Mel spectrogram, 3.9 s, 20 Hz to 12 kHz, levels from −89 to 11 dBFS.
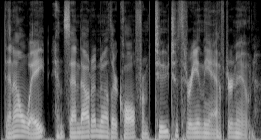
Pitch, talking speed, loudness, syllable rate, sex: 105 Hz, 230 wpm, -17 LUFS, 5.4 syllables/s, male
